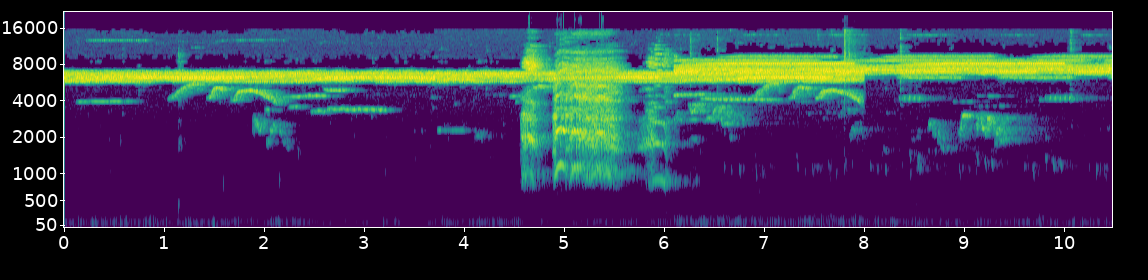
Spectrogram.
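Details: Red junglefowl crowing: one harsh, broadband crow lasting about a second and a half midway through, over a steady high insect drone with scattered thin bird chirps before and after.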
